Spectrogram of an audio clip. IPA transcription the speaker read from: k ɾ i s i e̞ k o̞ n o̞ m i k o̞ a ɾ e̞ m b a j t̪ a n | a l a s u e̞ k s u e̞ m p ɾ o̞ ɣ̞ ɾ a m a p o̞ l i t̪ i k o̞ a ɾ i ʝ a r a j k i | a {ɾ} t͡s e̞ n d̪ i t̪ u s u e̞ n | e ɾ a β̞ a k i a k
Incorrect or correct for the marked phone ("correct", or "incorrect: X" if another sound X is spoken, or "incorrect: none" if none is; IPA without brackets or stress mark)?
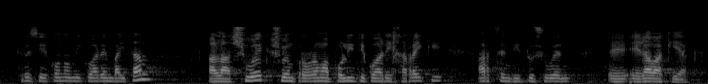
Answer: correct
